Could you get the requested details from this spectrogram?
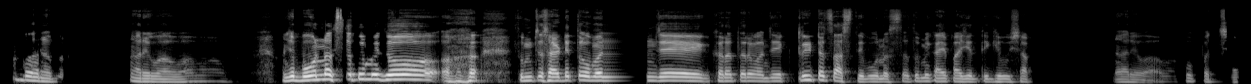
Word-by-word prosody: बरं-बरं. 170 - -5 0.6
अरे, 135 -1 -4
वाह! 125 -2 -7
वाह! 120 +3 -12
वाह! 140 0 -22 0.6
म्हणजे 180 +4 +3
बोनसचा 215 +3 +5
तुम्ही 235 -1 +5
जो 225 +1 +9 0.5
अ, 145 +2 0 0.4
तुमच्यासाठी 180 +1 +1
तो 200 -2 +3
म्हणजे 175 -2 0
खरं 160 -1 -3
तर 165 0 -3
म्हणजे 155 0 -6
एक 155 0 -11
ट्रीटच 200 -2 -2
असते. 135 -3 -4
बोनसचं 130 0 -9
तुम्ही 150 0 -8
काय 140 -1 -6
पाहिजेल 130 -1 -7
ते 130 - -9
घेऊ 130 0 -8
शकता? 125 -1 -16 0.7
अरे, 115 -1 -15
वाह! 95 0 -20
वाह! 125 -1 -32
खूपच 130 -5 -20
छान. 110 - -15
150 Hz, 150 wpm, -17 LUFS, 130-180 Hz, 0.7 s, जो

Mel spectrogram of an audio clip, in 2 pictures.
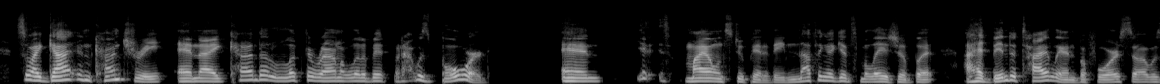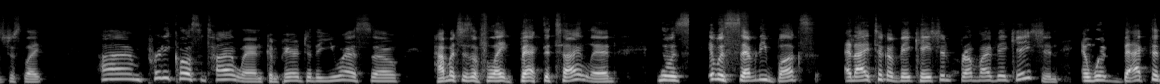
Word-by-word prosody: So 220 -2 -1
I 185 - +5
got 185 - +4
in 205 -4 -2
country, 150 - -3
and 140 0 +1
I 140 -1 +3
kinda 205 +1 -2
looked 175 +1 -3
around 160 -3 0
a 155 - -4
little 155 0 -2
bit, 155 -1 -4
but - - -12
I - - -8
was 190 -10 -3
bored. 170 +12 -2 0.7
And, 150 -1 +2 0.3
yeah 285 - -8
it's 165 - -19
my 150 +1 +3
own 140 -4 -1
stupidity, 110 -4 -7
nothing 165 - -4
against 155 -5 -5
Malaysia, 125 -2 -2
but 110 +2 -4 0.3
I - - -1
had 135 -5 +1
been 150 +6 +2
to 190 - +2
Thailand 165 - -1
before, 110 +1 -4
so 125 0 -7
I - - -4
was 115 -1 -8
just 140 - -11
like, 120 -1 -2 0.6
"I'm 240 -2 0
pretty 295 +5 -1
close 255 -3 +3
to 205 - -11
Thailand, 180 -11 0
compared 165 +4 -2
to 170 - -1
the 160 -1 -3
US, 195 -4 -2
so 150 -3 -2 0.3
how 150 - +5
much 195 0 +1
is 180 -2 +1
a 170 - +4
flight 170 0 +3
back 170 0 +6
to 175 - +3
Thailand?" 150 -7 +3 0.4
It 205 - +5
was 190 -1 +4 0.2
it 235 - +5
was 215 -3 +5
70 195 +3 +5
bucks, 180 +2 -1 0.3
and 175 - +4
I 185 - +8
took 225 +3 -1
a 195 - +4
vacation 170 +3 +2
from 175 0 +1
my 180 +1 0
vacation, 200 - -3 0.2
and 170 0 +4
went 185 -10 0
back 195 +8 +4
to 210 - +4
170 Hz, 190 wpm, -23 LUFS, 140-195 Hz, 0.7 s, I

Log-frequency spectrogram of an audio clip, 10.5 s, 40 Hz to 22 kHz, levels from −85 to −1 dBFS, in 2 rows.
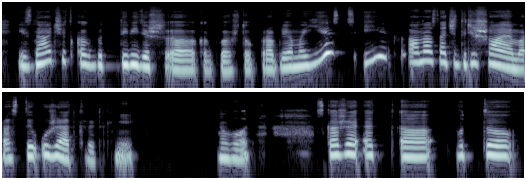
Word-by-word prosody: И 205 - 0
значит, 275 +8 0
как 230 -3 0
бы 210 0 -1
ты 205 +2 -1
видишь, 200 -5 +3
э, 150 -2 +1
как - - -9
бы, 140 0 -2
что 145 - -8
проблема 180 +5 0
есть, - - +2
и 380 +8 +1 0.2
она, 290 +2 +2
значит, 245 -4 -3
решаема, 220 -8 +3
раз 165 +2 -3
ты 200 - +4
уже 210 -2 +2
открыт 155 -4 -4
к - - -39
ней. - - -6 0.8
Вот 170 -2 -1 0.6
скажи, 220 +2 +1
это, 220 -2 +1 0.3
э, 185 -1 +4 0.3
вот, 210 -1 -4 0.2
э, 205 -2 +5
210 Hz, 160 wpm, -24 LUFS, 180-240 Hz, 0.8 s, э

